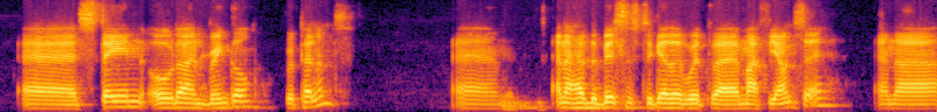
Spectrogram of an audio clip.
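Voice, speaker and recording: This man speaks at a moderate pace with a Danish accent, his medium pitch showing ordinary variation. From Denmark. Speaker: startup founder. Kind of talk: casual interview.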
